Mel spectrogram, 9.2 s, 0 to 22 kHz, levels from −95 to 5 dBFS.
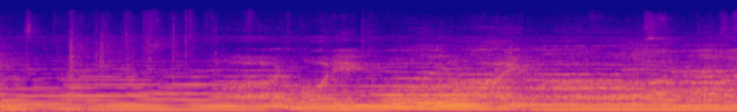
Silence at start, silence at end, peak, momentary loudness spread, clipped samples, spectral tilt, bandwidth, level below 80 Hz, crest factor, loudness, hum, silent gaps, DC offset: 0 s; 0 s; -8 dBFS; 7 LU; under 0.1%; -9 dB/octave; 9.2 kHz; -44 dBFS; 14 dB; -25 LUFS; none; none; under 0.1%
